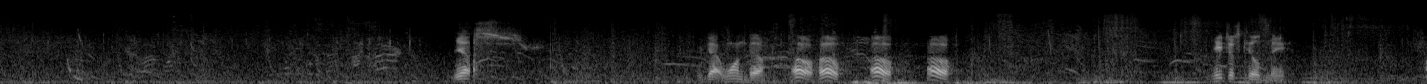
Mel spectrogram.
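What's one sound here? Blaster shots fire in quick bursts.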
